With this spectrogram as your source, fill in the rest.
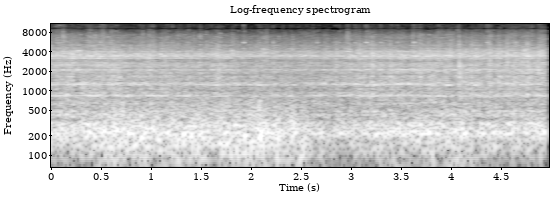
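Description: A tuk-tuk engine running steadily while driving in Pamukkale, Turkey, a loud continuous mid-range drone with road and wind noise and no break.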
